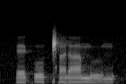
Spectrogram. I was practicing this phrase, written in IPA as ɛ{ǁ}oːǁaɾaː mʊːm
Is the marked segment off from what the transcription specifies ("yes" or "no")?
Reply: yes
